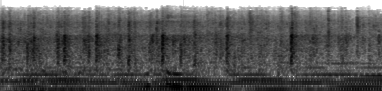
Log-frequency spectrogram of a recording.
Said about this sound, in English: Hey, let's give these leaders a big round of applause. Can we do that? Awesome.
